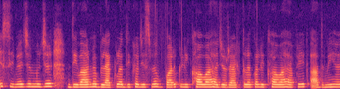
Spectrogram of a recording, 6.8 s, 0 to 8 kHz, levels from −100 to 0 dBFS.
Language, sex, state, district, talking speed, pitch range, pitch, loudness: Hindi, female, Chhattisgarh, Kabirdham, 235 wpm, 215-235 Hz, 220 Hz, -17 LUFS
